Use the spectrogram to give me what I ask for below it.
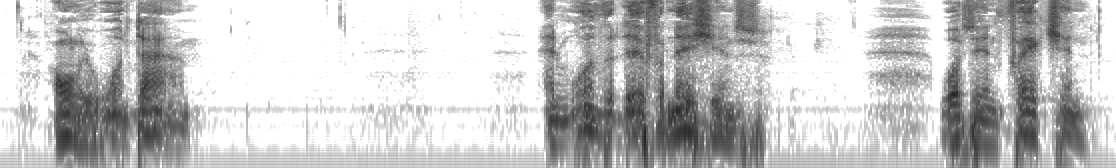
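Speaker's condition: Throat cancer, lost vocal cord

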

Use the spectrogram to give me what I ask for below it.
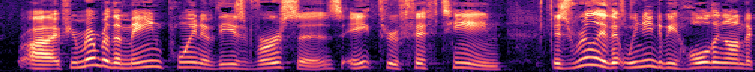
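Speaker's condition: No condition

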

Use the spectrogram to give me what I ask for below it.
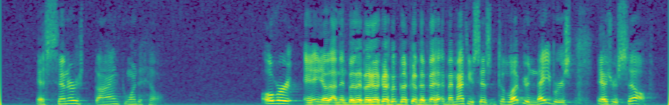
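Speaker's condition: Stuttering; stutter as usual way of talking, recent neck surgery; throat may get scratchy during talk, Halls lozenges at hand; worse when unwell, mistaken for stroke by Life Squad paramedics; blocks

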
